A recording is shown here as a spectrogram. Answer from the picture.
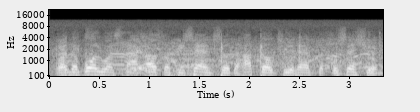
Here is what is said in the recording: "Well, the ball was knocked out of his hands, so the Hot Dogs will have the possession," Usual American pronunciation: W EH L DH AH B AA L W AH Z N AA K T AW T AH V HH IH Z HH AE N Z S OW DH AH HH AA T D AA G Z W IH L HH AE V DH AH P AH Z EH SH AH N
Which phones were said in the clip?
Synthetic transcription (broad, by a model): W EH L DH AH B AA L W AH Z N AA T AW T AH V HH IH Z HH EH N S OW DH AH HH AA T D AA G S W IH L HH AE V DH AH P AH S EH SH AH N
